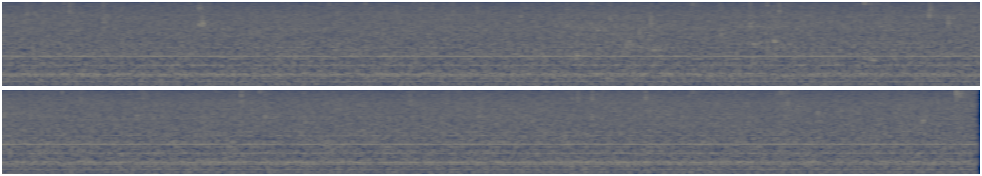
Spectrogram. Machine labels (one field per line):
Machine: pump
